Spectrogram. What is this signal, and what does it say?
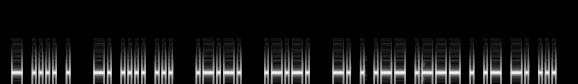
Morse code, heard as a keyed tone, about 36 wpm, 550 Hz. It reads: THE NHS <AR> <AR> NEWJEANS
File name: podcast / News headlines-1x-35x35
